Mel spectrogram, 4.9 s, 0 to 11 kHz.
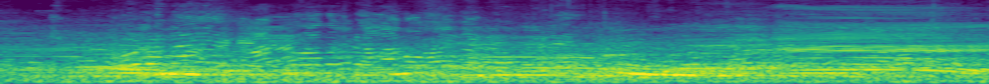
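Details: Milk cow with calf at Raniganj cattle market, Dinajpur, 4 June 2026: a long, wavering low moo that rises and falls over several seconds, set against steady market crowd chatter and voices.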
